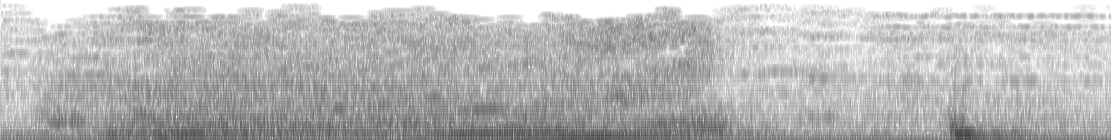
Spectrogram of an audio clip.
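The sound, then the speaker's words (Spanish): A black luxury car drives in through a large steel gate, its engine giving a steady low rumble that swells, holds, then eases off, followed by a brief knock near the end. “Después de sonar el claxon, la gran puerta se abría dando paso al lujoso auto negro.”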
